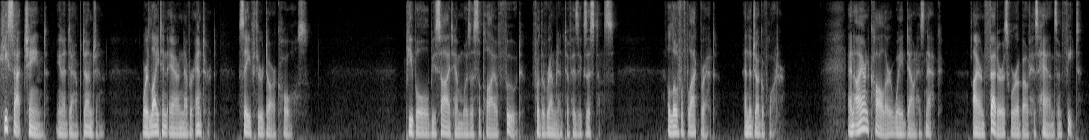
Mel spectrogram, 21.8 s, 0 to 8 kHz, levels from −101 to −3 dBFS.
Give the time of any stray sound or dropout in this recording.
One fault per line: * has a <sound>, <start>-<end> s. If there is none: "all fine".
all fine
